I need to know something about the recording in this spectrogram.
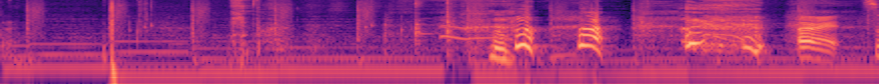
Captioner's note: laughs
